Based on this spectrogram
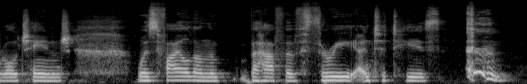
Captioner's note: coughs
